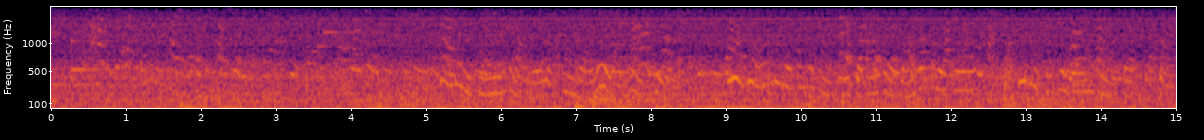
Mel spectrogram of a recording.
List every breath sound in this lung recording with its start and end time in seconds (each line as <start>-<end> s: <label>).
6.93-7.55 s: inhalation
9.88-10.40 s: inhalation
